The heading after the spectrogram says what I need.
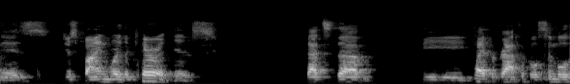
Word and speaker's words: caret: can still say 5,280 caret 3. Interestingly enough, again, me with weird words. It's not spelled like carrot like jewelry or carrot like the vegetable. It's C-A-R-E-T.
